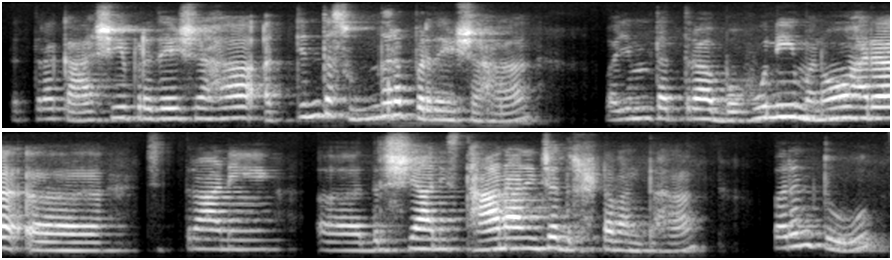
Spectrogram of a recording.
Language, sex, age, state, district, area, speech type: Sanskrit, female, 18-30, Karnataka, Chikkamagaluru, urban, spontaneous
